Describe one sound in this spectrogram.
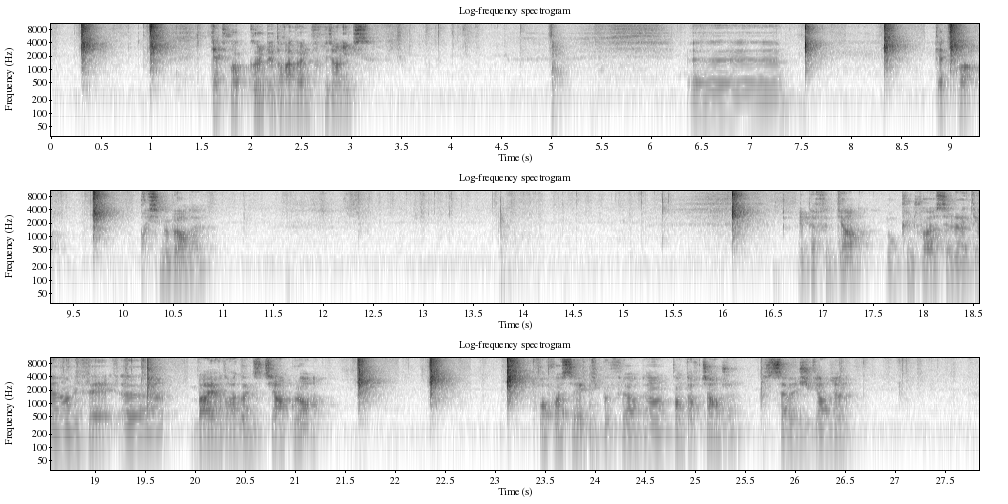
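Playing cards tap and slide softly on a table mat.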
